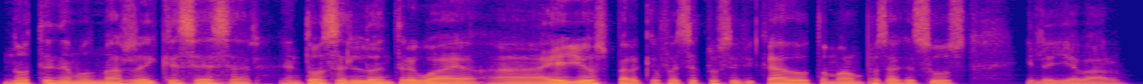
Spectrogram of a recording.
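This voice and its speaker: A man's voice: mid-range voice, fairly even intonation, moderate pace, dark tone, dry recording. A man with a Mexican Spanish accent teaching the Bible verse by verse as a pastor, in a conversational preaching manner with rhetorical questions.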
